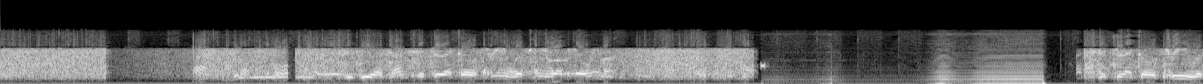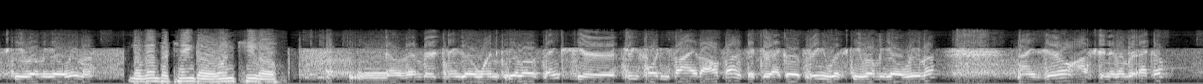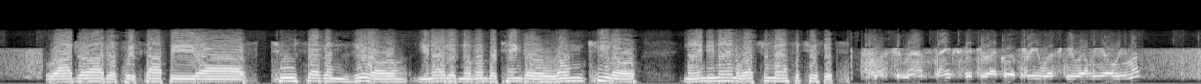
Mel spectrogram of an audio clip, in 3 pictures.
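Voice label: lower sideband 7MHz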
